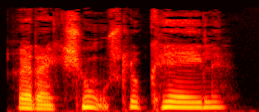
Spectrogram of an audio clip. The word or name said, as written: redaktionslokale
